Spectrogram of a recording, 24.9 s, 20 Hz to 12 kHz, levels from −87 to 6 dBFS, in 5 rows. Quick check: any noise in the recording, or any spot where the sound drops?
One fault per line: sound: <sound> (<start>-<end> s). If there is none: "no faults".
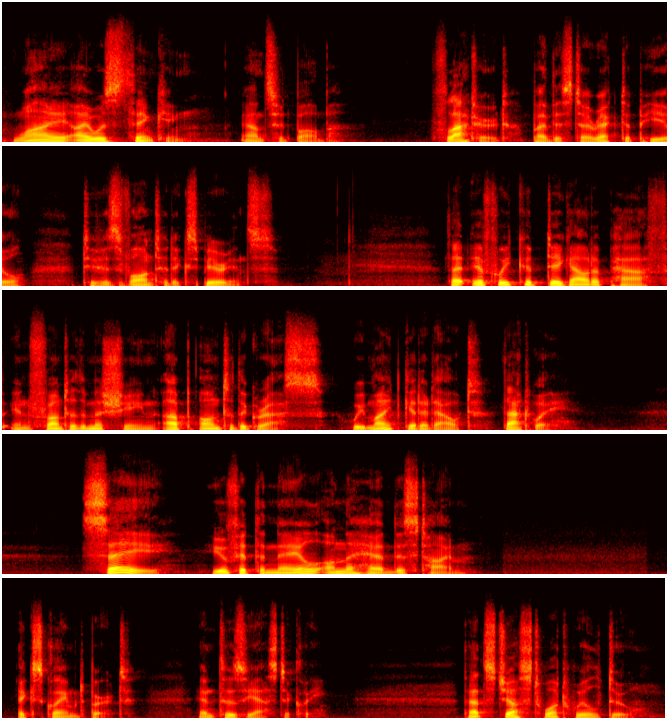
no faults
